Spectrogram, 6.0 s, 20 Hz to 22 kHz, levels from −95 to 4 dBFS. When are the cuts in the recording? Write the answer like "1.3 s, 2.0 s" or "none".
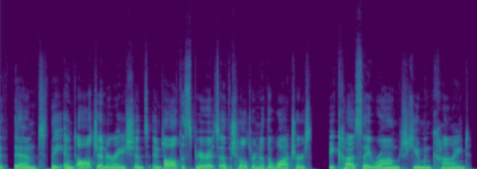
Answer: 0.9 s, 2.0 s, 2.9 s, 4.0 s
